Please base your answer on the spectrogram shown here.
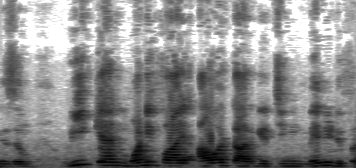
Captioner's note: Arabic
